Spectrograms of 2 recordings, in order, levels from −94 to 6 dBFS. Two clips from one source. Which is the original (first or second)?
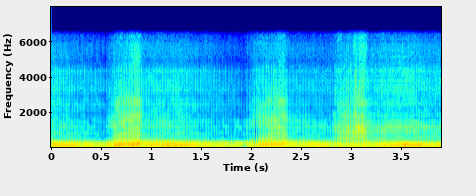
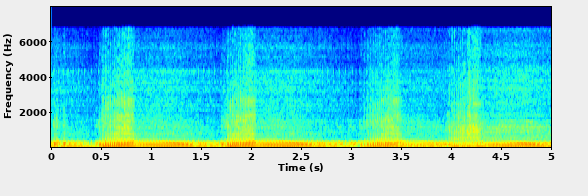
second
